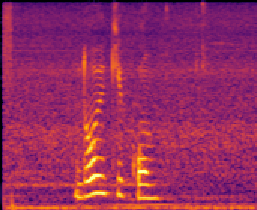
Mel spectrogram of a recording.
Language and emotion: Russian, neutral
